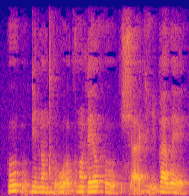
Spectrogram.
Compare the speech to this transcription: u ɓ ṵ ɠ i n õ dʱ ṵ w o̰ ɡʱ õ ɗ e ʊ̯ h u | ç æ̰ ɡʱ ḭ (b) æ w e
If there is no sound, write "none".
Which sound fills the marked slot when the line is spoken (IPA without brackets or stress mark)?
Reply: b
